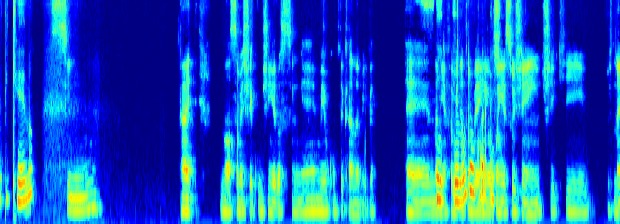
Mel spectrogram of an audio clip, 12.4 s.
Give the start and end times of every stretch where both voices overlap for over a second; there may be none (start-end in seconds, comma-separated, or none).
8.6-10.0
